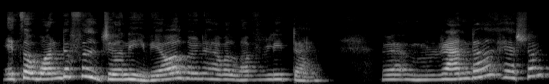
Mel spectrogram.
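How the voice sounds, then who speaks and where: A woman's voice: a little high, lively intonation, normal speed, darkish tone. A woman facilitating an online leadership workshop, calling out participants' names and introducing the session. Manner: friendly, calls out names one by one. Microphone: video call.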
